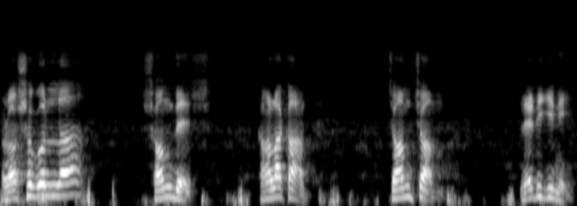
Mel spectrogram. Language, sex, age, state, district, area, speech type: Bengali, male, 60+, West Bengal, Kolkata, urban, spontaneous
